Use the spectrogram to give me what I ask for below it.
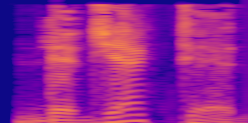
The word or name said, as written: dejectedness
